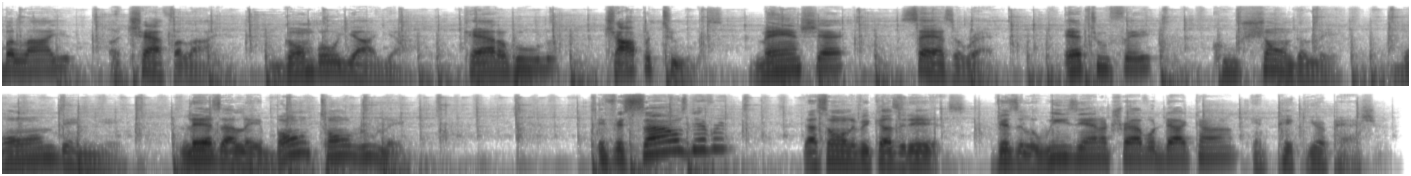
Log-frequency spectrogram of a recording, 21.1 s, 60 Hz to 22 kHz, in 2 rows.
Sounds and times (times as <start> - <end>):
Speech: 0.0 - 13.6, 15.0 - 16.0, 16.6 - 21.0
Music: 0.0 - 21.1.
